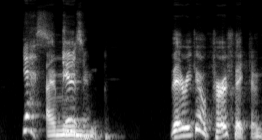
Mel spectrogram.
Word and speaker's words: Djoser: The pyramid of, and again, I'm going to get the pronunciation messed up, Djoser, Djoser. Yes, I mean, Djoser.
